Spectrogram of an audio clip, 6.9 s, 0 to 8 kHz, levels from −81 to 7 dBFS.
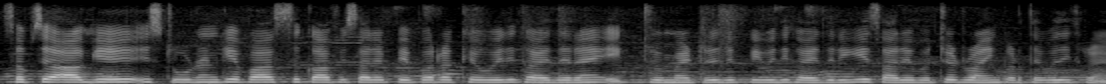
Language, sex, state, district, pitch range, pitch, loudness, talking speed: Hindi, female, Bihar, Vaishali, 215-230 Hz, 220 Hz, -26 LUFS, 260 wpm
